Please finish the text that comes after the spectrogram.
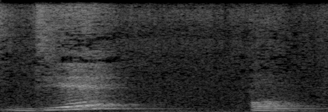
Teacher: Lleó, les vocals juntes estan així i ens fixem que la segona vocal no és ni la I ni la U, per tant, hiat, van en síl·labes diferents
